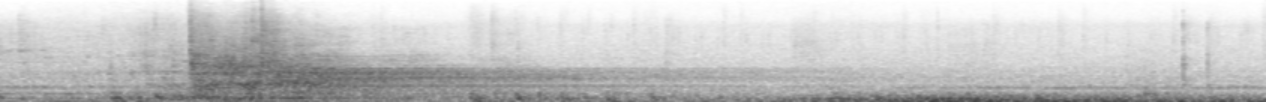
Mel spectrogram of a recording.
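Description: Pull-down attic ladder sliding open: a sudden loud scraping rush about a second in that fades out over the next few seconds.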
